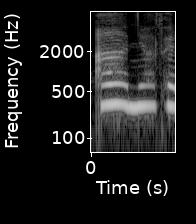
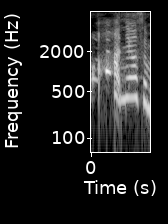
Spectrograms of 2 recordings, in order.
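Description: First: The greeting is said quietly and cautiously. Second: The greeting is said loudly and excitedly.

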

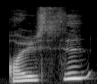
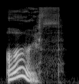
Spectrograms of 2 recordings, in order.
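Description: First: It ends with a Korean-style 'seu' syllable. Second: It ends with an English 'th' sound. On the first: The speaker calls it wrong. "얼스 아니고" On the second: The speaker calls it right. "아니고 earth, 이렇게 해주시면 되겠죠"

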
